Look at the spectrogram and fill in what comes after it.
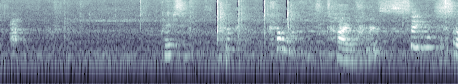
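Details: A male Samoyed howls in wavering, sliding tones, singing along to the Flower Duet from Lakmé while a person speaks.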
